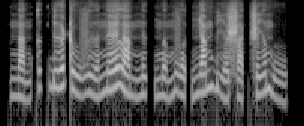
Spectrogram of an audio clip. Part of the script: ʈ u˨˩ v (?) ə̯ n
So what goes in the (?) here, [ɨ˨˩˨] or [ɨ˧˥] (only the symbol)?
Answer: ɨ˨˩˨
